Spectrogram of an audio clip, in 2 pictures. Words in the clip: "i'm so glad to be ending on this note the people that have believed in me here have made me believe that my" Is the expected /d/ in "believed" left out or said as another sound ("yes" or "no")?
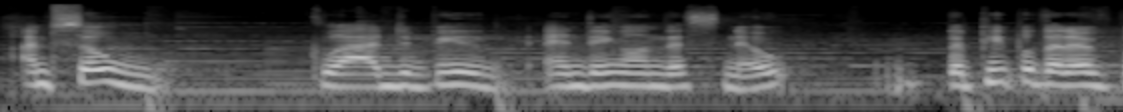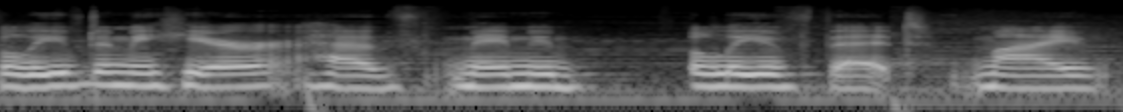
no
